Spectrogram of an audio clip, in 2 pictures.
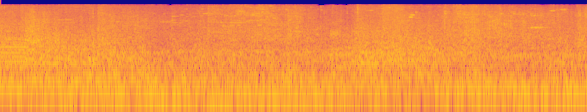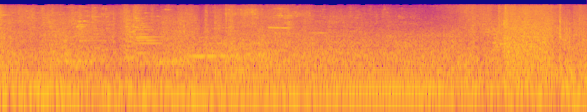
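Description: A heavy truck crashes and scrapes along metal with a grinding roar.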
